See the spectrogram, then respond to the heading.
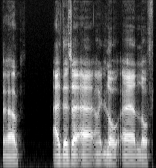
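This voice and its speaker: A man running a tabletop roleplaying game as game master, talking casually and often halting as he searches for his words. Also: lowish voice, monotone, smooth, no room sound, muffled recording.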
